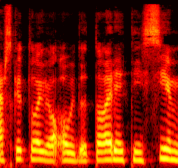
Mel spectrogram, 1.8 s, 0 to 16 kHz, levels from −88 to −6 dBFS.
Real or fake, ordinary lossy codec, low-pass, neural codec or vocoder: fake; MP3, 64 kbps; 14.4 kHz; codec, 44.1 kHz, 2.6 kbps, SNAC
